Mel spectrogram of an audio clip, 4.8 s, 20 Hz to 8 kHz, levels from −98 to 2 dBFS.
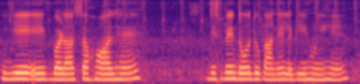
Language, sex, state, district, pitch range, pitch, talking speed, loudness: Hindi, female, Uttar Pradesh, Lucknow, 200-215 Hz, 205 Hz, 150 wpm, -16 LUFS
